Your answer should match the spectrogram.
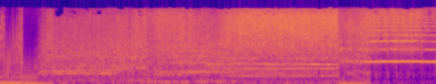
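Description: Techno DJ mix in a breakdown: the kick drum drops out and a dense, hissing noise texture plays under held synth notes that change pitch in steps. About three and a half seconds in, a low bass hit lands and a single steady high synth tone takes over.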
